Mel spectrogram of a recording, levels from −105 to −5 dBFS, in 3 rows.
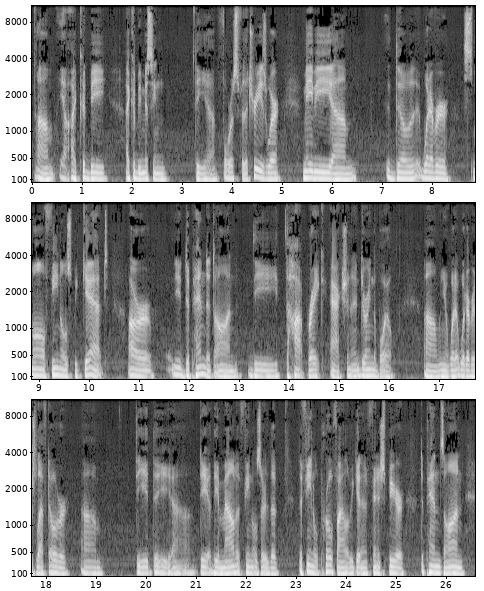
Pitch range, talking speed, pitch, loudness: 105-120 Hz, 155 wpm, 115 Hz, -18 LUFS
